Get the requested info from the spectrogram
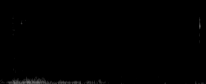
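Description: A few soft computer keyboard keystrokes in the first second, then near silence.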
